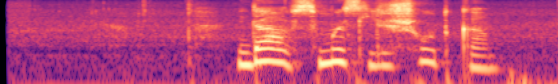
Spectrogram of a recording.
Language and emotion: Russian, neutral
